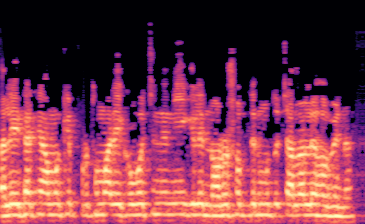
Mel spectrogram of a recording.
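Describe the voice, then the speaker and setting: A man teaching a language class online with a Bengali accent, patiently correcting students and slowly repeating words. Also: high voice, monotone, muffled recording.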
